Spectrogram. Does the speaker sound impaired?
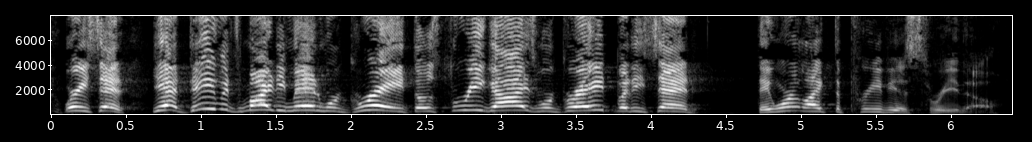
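No.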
